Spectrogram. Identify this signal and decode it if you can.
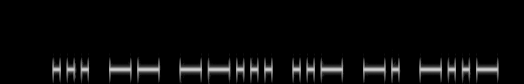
Morse code, heard as a keyed tone, about 17 wpm, 700 Hz. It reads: SM7UNX
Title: DXCC-100 Call Signs - 6 Characters - Repeated 3x - 17wpm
